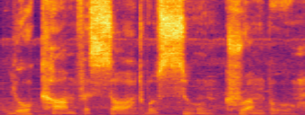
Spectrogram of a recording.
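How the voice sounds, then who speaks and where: An actor voicing a menacing male wolf-beast warlord in a video game cutscene, taunting and threatening in a slow, gravelly voice. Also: very deep voice, lively intonation, bright, forceful tone, a little hiss or hum, exaggerated voice. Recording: game cutscene with music behind.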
